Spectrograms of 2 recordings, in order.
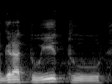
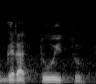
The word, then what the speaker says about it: gratuito: Mas a gente fala que é um desvio porque fonologicamente, sabe, ali o acento recai no u é e da sílaba ui, tá certo? Então se diz fortuito, gratuito, certo?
